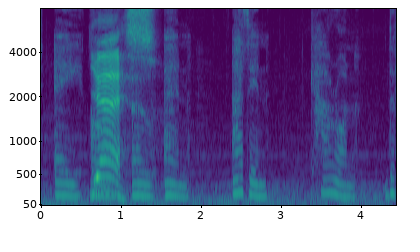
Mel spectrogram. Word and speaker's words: Charon: It's just as you described it, only your pronunciation is a little off. The name you heard wasn't Karen. Oh, right. Charon.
